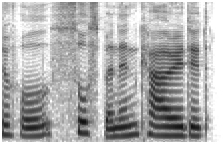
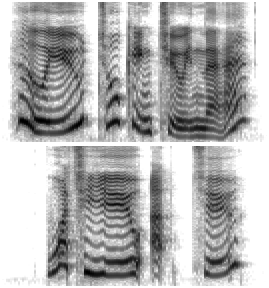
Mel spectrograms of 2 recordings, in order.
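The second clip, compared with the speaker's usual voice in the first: put-on loud, shrill, screeching old woman's voice; 7 semitones higher, 5 dB louder than usual. Narrator reads Grandma calling to George from the next room, in a screechy voice. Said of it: "came the screechy voice".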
